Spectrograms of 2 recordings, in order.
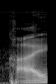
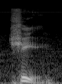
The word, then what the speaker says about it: Qi: Yeah, I guess some people might try to actually think it's a word otherwise in English, Kai or something, whatever. Chi.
